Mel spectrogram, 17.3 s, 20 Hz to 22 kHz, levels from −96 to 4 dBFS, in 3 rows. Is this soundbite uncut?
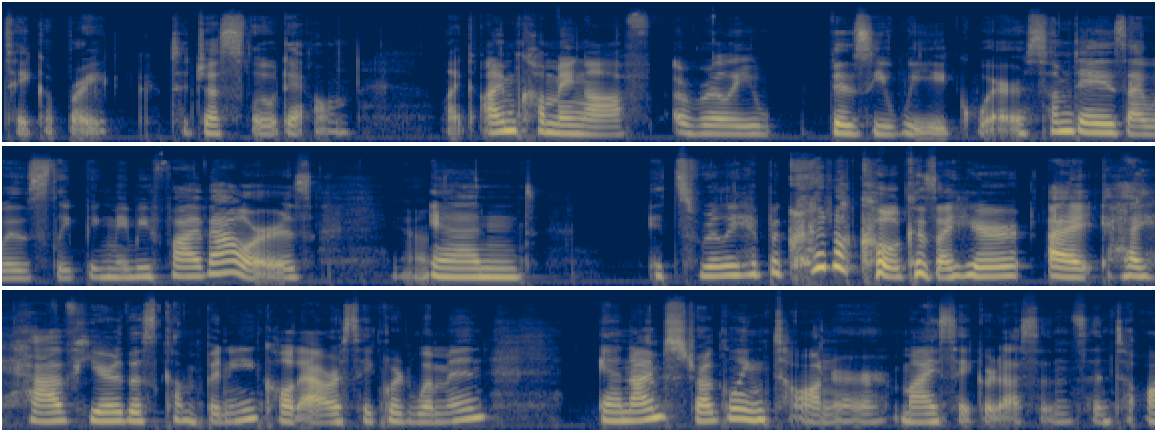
yes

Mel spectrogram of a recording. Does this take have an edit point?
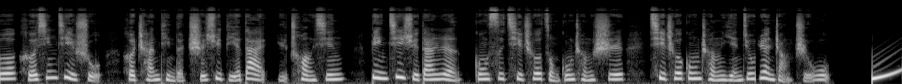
yes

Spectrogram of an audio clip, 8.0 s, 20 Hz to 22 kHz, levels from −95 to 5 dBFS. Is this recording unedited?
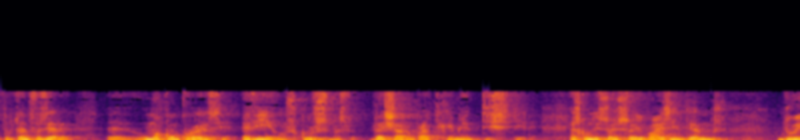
no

